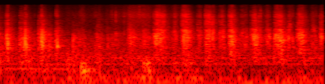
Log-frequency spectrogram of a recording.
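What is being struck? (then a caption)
Denim jeans fabric. Fingertips and short nails scratch and rub worn blue denim jeans over a thigh and hip, working around the back pocket. A quick series of dry, bright rasping strokes follows an uneven rhythm of about three per second, with each stroke cutting off quickly and no ring after it.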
